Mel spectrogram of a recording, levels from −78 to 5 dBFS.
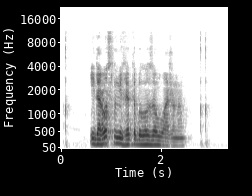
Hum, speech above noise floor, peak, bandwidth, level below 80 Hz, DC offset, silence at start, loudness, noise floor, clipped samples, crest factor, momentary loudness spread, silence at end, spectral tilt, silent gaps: none; 31 dB; 0 dBFS; 11.5 kHz; -62 dBFS; under 0.1%; 0.6 s; -18 LUFS; -49 dBFS; under 0.1%; 20 dB; 13 LU; 0.85 s; -7 dB/octave; none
